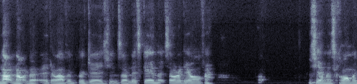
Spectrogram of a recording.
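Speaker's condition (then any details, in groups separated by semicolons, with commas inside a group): Cerebral palsy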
